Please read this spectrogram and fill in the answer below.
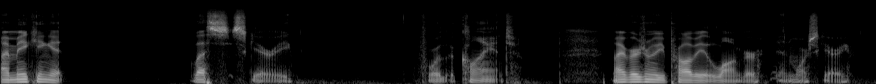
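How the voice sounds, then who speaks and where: With an American accent and vocal fry, a man speaks at a fairly slow pace and fairly low pitch in an animated tone, with lively intonation, big swings in loudness, and long, frequent pauses, in a dry, close sound with no echo. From US Northeast, Boston. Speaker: filmmaker and photographer. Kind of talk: live-stream editing tutorial. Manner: casual, animated.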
